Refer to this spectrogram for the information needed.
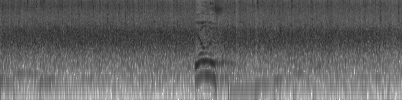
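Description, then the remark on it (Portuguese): An audience at a Chega party congress applauds the European leaders and partners present, dense, steady clapping filling the whole stretch at an even loudness, with a man's voice briefly speaking a word over it midway. “Uma grande salva de palmas para eles.”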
